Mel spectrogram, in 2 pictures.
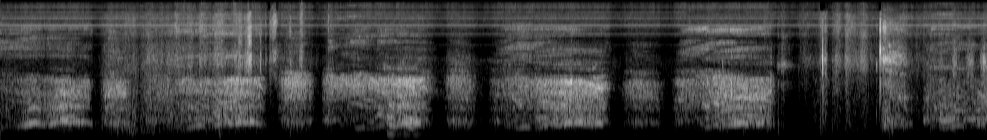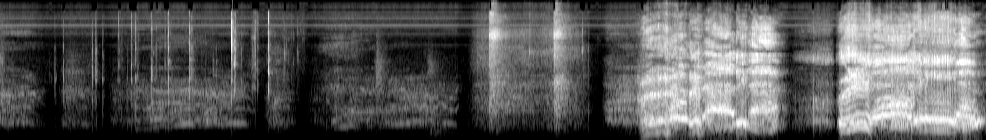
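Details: Wheezing during an asthma attack while coughing up blood and choking violently: rapid, labored breaths with a whistling, wheezy tone, ending in two loud, harsh coughing or choking bursts.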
